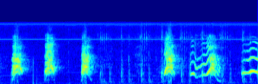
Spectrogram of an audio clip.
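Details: Miniature Schnauzer, a usually silent pet dog, barking at a Mr Money robot coin bank: several loud single barks spaced under a second apart, followed by wavering whining yelps that rise and fall in pitch.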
